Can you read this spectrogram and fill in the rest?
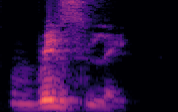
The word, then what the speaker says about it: Wriothesley: It's spelt WRIOTHESLEY or something like that, but it's pronounced Risley.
